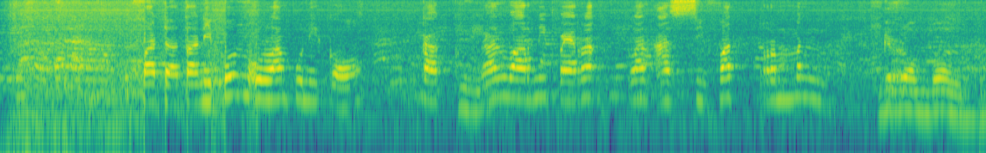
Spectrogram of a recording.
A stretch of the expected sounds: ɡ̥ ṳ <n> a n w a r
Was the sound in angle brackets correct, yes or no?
no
